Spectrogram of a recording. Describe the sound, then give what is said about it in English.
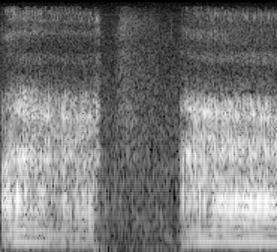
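A dog growls twice, loud, each deep rumbling growl lasting about a second with a brief quiet pause between them. “I ain't getting close to that, because that loyal dog chewed me up”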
